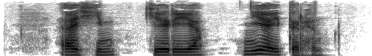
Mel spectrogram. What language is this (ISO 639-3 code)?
bak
